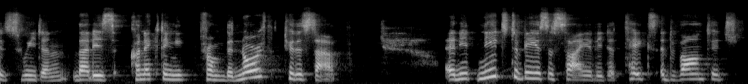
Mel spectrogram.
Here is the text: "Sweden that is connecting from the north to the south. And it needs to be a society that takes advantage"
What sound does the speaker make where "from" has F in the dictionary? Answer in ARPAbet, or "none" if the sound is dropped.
F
